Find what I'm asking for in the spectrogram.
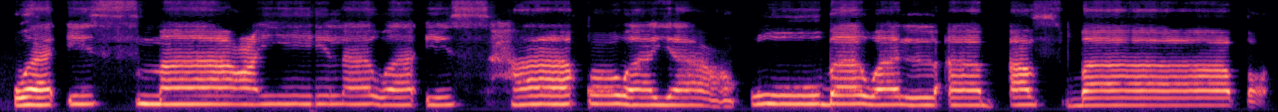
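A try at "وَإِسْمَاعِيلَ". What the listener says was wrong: Wa Isma'i jangan diambil ancang-ancang ya, langsung ke huruf ain. Wa Isma'ila aila.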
